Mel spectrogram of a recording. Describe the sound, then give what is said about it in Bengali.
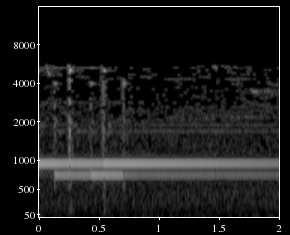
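A doorbell rings with a sustained electronic tone. A few soft clicks mark its start, then the tone holds steady and fades slightly over about two seconds. “সেই সময় doorbell বাজল।”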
